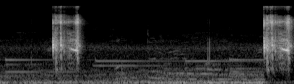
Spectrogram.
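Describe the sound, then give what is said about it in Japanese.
Two camera shutter bursts from a commemorative photo taken during golf practice, each a short, bright clatter of rapid clicks, separated by a couple of seconds of faint background hum. “収録をしながら記念撮影を撮るというね”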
